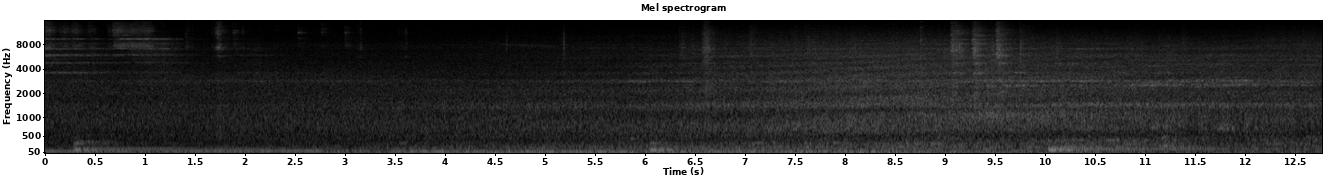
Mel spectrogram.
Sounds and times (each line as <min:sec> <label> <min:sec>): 0:00.0 mallet & Drum sticks 0:01.4
0:06.0 mallet & Drum sticks 0:07.2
